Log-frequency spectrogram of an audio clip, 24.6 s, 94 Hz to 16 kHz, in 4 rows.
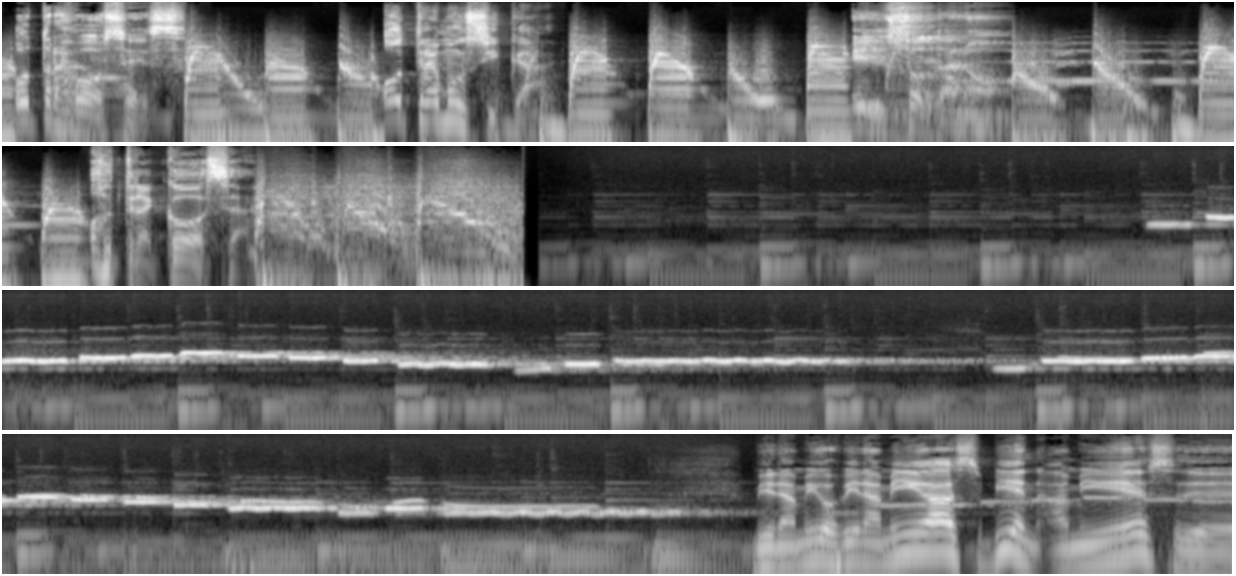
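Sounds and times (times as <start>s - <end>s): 
speech: 0.1s - 5.8s, 6.6s - 8.6s, 22.2s - 24.6s
whistled melody in film music: 11.8s - 24.6s.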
